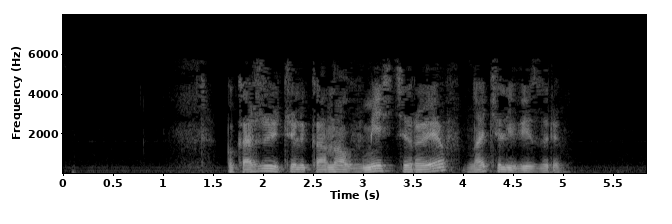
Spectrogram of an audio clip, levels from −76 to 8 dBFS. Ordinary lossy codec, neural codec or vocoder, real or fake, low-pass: MP3, 24 kbps; none; real; 7.2 kHz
